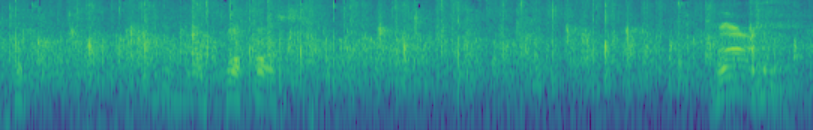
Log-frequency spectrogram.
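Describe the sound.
Audience applause in a church: a steady wash of clapping lasting about five seconds, with voices mixed in and a brief louder swell near the end.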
